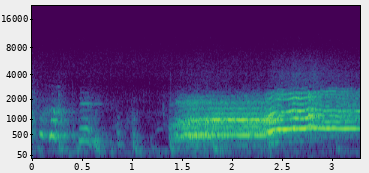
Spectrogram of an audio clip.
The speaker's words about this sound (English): I've got to get rid of that blasted dog.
